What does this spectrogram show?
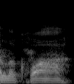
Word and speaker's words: LaCroix: Is it LaCroix or LaCroix? Okay, so I think it's LaCroix because when you go to their website, it's supposed to rhyme with enjoy.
